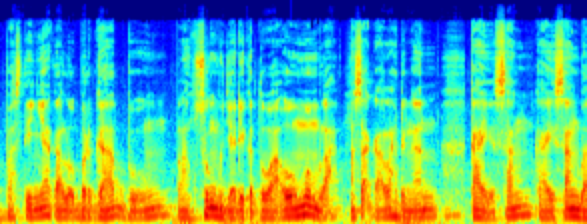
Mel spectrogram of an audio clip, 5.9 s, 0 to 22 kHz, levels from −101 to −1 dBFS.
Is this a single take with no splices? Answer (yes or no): yes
